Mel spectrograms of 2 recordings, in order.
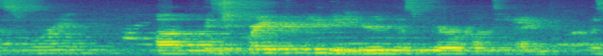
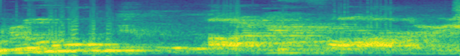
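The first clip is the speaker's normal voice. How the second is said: deep, low, menacing villain voice; 3 semitones higher, 5 dB louder than usual. Teaching a group to remember a chapter, the speaker leads them, Darth Vader voice. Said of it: "your best Darth Vader voice".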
